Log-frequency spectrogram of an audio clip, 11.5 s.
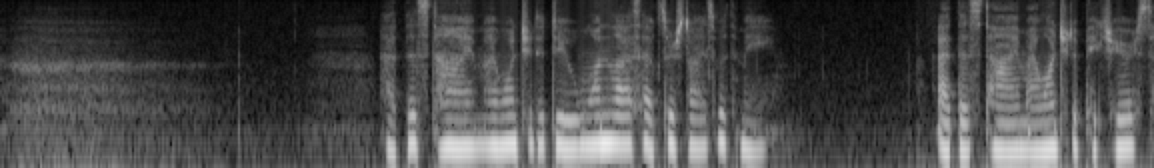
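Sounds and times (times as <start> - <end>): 
slow deep exhale after holding a breath: 0.0 - 2.2
speech: 3.8 - 7.7, 9.4 - 11.5.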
